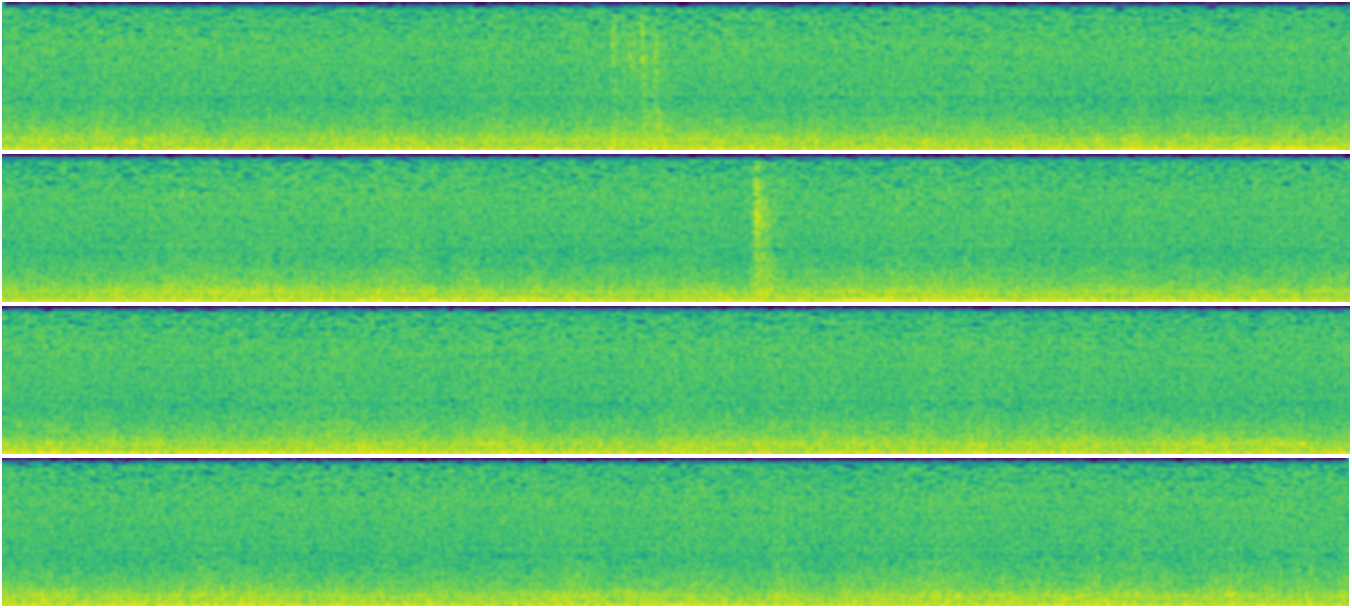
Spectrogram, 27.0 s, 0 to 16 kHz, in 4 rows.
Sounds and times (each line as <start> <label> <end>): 10.5 Low Hum 13.8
